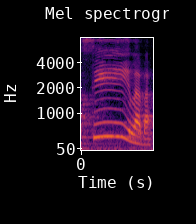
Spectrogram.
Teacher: então o se é o som mais forte dessa palavra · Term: sílaba tônica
